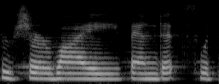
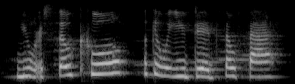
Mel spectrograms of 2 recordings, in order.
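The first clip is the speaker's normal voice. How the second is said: high, squeaky voice, giggling through the words; 7 semitones higher, 4 dB louder than usual. Endo speaks to the one checking on him, squeaking and giggling. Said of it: "just squeaking and giggling like".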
